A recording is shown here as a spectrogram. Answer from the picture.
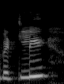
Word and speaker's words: Whitley: विटली fund for nature, आप विटले बोलें या विटली बोलें, बोथ आर करेक्ट। विटली प्रोनाउंस किया जाता है वैसे ब्रिटिश और यूके इंग्लिश में।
